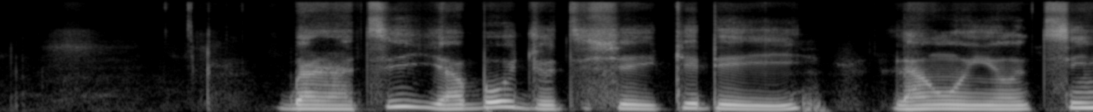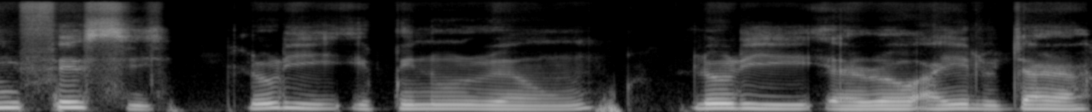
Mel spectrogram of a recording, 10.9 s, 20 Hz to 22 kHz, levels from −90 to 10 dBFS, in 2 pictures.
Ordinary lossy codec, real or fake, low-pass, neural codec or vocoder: none; fake; none; autoencoder, 48 kHz, 128 numbers a frame, DAC-VAE, trained on Japanese speech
